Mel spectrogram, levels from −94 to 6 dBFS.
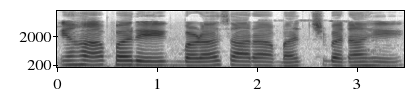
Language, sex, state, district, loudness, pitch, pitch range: Hindi, female, Madhya Pradesh, Bhopal, -15 LUFS, 195 Hz, 185-210 Hz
